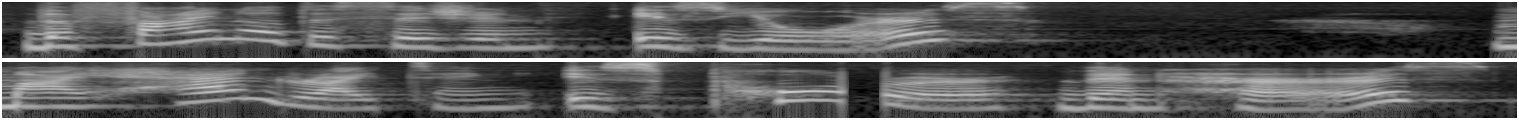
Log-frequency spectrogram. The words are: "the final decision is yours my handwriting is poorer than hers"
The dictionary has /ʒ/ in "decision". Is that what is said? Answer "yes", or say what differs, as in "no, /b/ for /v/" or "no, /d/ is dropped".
yes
